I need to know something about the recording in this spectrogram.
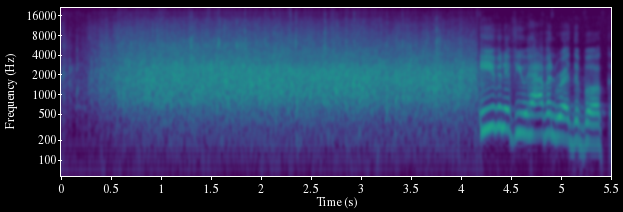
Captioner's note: applause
